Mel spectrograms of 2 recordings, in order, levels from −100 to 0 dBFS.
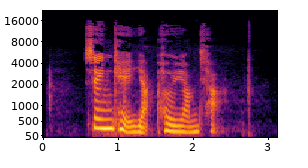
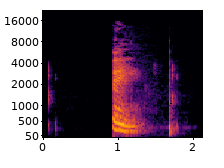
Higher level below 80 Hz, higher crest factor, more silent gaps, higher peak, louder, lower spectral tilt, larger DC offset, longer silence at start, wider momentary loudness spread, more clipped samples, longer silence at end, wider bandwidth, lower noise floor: about the same, -60 dBFS vs -64 dBFS; second, 14 dB vs 22 dB; neither; about the same, -2 dBFS vs -2 dBFS; first, -14 LUFS vs -20 LUFS; first, -5.5 dB/octave vs -4 dB/octave; neither; second, 0.55 s vs 0.9 s; second, 16 LU vs 19 LU; neither; first, 0.8 s vs 0.4 s; second, 14 kHz vs 15.5 kHz; second, -45 dBFS vs under -90 dBFS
